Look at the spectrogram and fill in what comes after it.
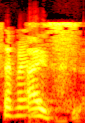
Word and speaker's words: Simonds: So it's Simonds, though, right? Like you say, it's Simonds? – I pronounce it Simonds. It's about 50% of how people pronounce it.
